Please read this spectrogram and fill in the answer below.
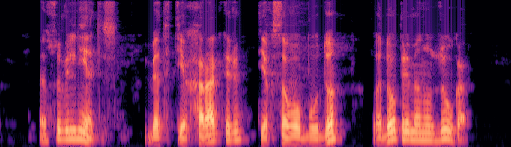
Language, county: Lithuanian, Šiauliai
